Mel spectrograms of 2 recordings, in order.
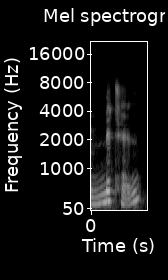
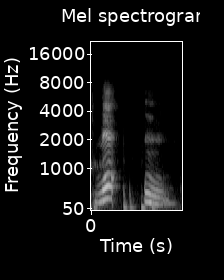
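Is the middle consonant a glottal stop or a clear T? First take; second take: clear T; glottal stop. First: The middle consonant is a clear T sound. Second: The middle consonant is a glottal stop. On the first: The speaker calls it wrong. "We don't say mitten" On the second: The speaker calls it right. "There's a glottal stop in there"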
